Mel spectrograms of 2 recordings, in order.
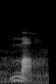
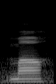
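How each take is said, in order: First: The pitch drops from high to low. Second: The pitch stays high and level. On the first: "celui qui est du haut vers le bas" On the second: "le premier ton, le plus aigu"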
